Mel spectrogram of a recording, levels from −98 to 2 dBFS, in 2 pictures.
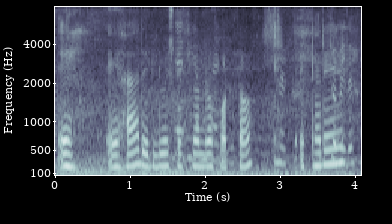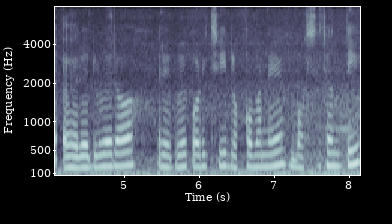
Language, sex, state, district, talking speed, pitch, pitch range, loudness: Odia, female, Odisha, Khordha, 105 wpm, 220 Hz, 205-230 Hz, -20 LUFS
